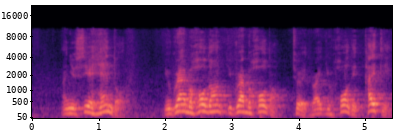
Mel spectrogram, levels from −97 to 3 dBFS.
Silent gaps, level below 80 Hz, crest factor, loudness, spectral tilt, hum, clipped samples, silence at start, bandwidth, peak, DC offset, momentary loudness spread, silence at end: none; -58 dBFS; 18 dB; -25 LUFS; -6 dB/octave; none; under 0.1%; 0.45 s; 11 kHz; -8 dBFS; under 0.1%; 12 LU; 0 s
